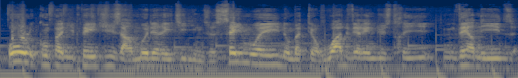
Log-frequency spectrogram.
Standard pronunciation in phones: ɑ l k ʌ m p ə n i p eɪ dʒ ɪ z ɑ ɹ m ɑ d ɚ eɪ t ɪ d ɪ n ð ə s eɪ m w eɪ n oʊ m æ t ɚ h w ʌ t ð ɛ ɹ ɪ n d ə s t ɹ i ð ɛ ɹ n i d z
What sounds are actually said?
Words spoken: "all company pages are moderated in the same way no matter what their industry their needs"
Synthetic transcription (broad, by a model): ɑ l k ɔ p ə n i p eɪ dʒ ɪ z ɑ ɹ m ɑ d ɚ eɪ t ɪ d ɪ n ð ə s eɪ m w eɪ n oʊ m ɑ t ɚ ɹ w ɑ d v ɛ ɹ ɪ n d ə s t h i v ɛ ɹ n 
